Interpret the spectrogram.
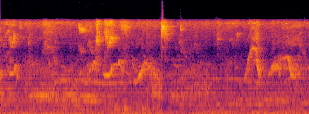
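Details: Budgerigar, an Australian parakeet, in vigorous gacor warbling with many varied notes: softer, scattered chirps, short rising-and-falling squeaks and scratchy high notes over a faint background hiss, with a sharp click midway.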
